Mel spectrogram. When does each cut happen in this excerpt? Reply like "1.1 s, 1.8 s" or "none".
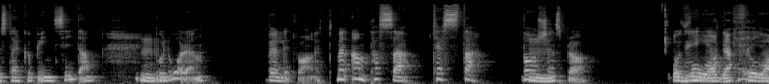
none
